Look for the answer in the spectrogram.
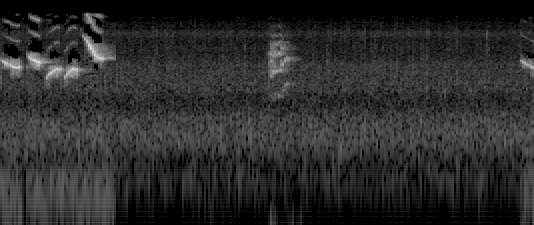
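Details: A Double-collared Seedeater gives the "viviti" song, used with pauses to tutor young birds: a quick burst of bright, sliding whistled notes, then a short high phrase after a pause, over a steady hiss.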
